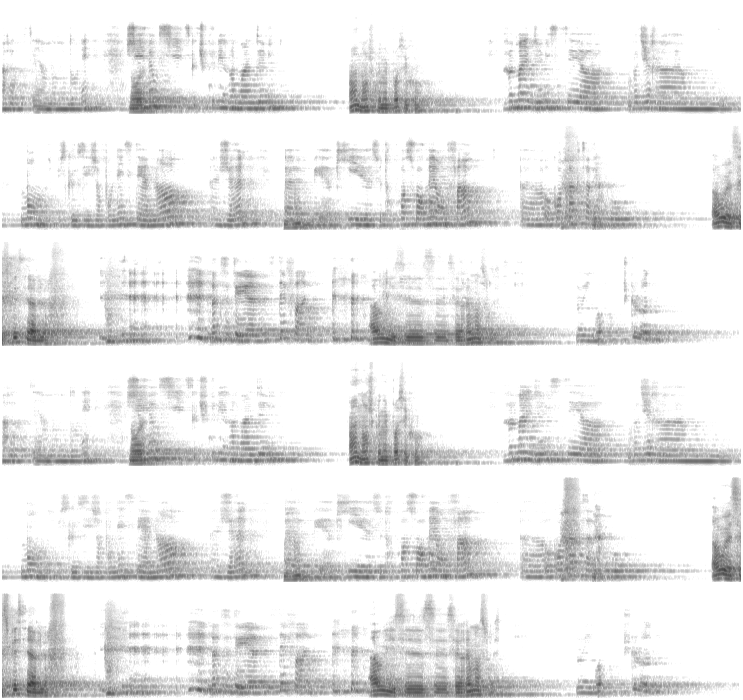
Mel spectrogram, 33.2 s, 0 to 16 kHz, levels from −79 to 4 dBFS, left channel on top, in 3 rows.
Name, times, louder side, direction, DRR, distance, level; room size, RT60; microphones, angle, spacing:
voice 1, 0.0-4.2 7.5-9.1 9.4-10.9 11.4-13.8 14.2-14.8 15.3-18.2 18.8-20.5 22.1-22.4 23.6-24.4 24.9-26.9 27.1-28.0 29.1-29.5 30.8-31.9, left 1 dB, 40° left, 1 dB, 3.1 m, -38 dB
voice 2, 5.2-6.4 15.3-15.6 19.5-20.1 21.7-23.1 23.7-23.9 27.7-29.4 31.1-31.2, right 1 dB, 55° right, 9 dB, 1.2 m, -28 dB
30.0 x 27.5 x 3.4 m, 2.2 s
head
